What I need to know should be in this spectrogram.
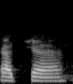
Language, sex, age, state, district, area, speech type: Sindhi, female, 45-60, Uttar Pradesh, Lucknow, urban, conversation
